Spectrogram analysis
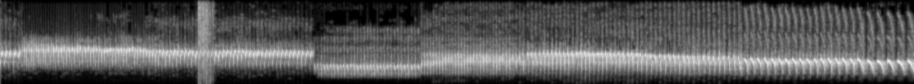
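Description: A Belgian canary sings a long, continuous run of rolling trills. The pitch drops for one lower, buzzier tour, then climbs into rapid repeated notes, with one sharp click partway through.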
